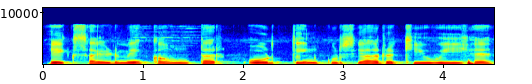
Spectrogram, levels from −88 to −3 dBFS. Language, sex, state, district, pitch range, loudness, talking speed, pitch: Hindi, male, Uttar Pradesh, Saharanpur, 130-150 Hz, -16 LUFS, 130 wpm, 140 Hz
